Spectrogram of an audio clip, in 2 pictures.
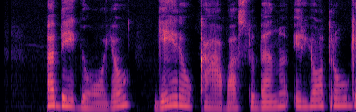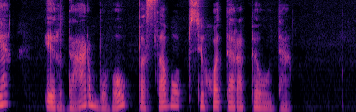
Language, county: Lithuanian, Marijampolė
